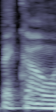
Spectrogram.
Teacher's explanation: Lo típico que tienen muchos acentos de las costas y de las islas, que es como la S soplada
